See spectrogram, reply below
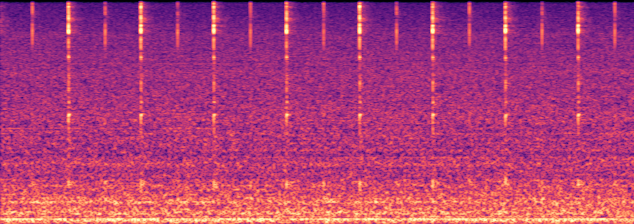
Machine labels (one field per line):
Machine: valve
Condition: normal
